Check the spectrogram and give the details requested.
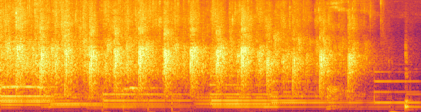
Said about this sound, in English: Hey, everyone looking up. Why don't we stand? And can we just give that person a massive round of applause.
